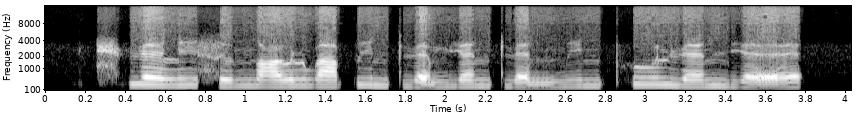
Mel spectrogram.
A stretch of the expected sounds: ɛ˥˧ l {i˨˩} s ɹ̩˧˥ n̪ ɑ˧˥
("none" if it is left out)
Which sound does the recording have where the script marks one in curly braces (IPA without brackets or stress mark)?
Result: i˥˩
